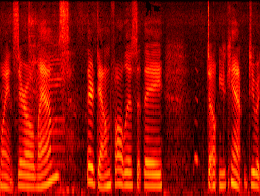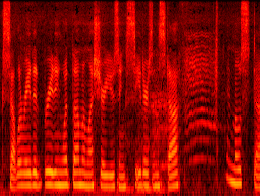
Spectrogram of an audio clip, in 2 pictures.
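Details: Lambs at Ewetopia Farms, still with their mothers but topped up twice daily on a hand-made bottle feeder, bleat over and over in wavering, vibrato-laden cries. The calls overlap and break briefly around four seconds.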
